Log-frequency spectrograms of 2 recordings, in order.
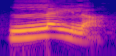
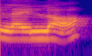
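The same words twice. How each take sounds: First: The stress is on the first syllable. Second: The stress is on the second syllable. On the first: The speaker calls it right. "the stress is on the first sound" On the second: The speaker calls it wrong. "We can't say Layla, Layla, sounds very odd"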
